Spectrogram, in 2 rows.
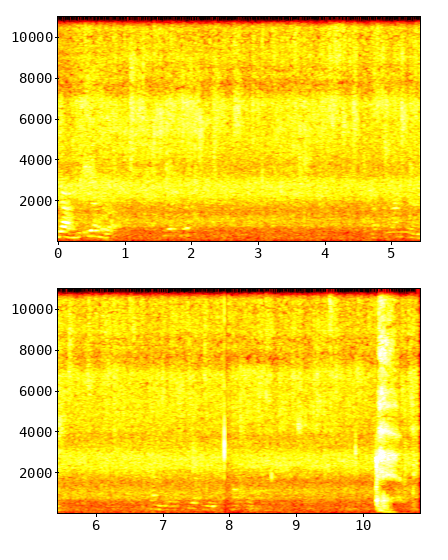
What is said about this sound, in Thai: ฝนตกเดือน12ลาว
